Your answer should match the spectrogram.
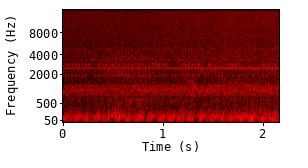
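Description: Faint, steady low hum and hiss with no distinct event: room tone between lines of speech.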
